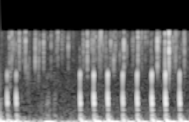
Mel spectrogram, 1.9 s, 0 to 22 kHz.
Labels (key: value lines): label: biophony, knock
recorder: SoundTrap 300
